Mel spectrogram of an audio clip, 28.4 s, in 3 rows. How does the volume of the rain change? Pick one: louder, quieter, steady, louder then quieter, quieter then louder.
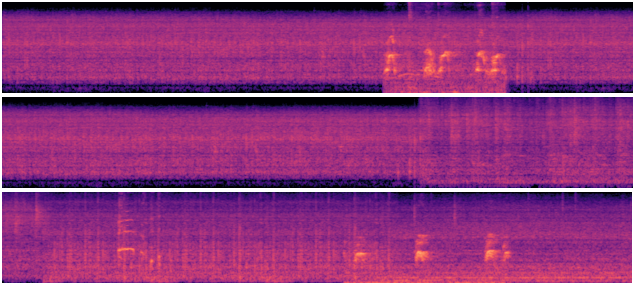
steady.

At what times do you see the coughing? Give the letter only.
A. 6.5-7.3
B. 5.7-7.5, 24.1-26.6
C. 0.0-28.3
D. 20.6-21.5
D.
